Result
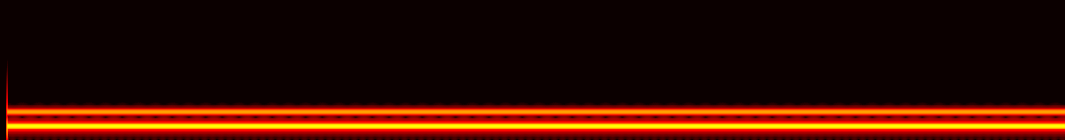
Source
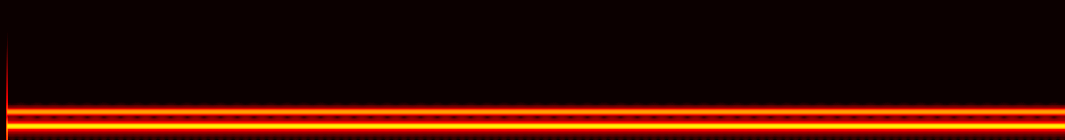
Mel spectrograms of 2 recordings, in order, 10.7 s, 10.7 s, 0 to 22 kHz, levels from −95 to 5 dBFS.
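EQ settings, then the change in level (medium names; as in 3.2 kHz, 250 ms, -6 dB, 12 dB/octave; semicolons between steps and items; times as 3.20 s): band-pass filter 350 Hz, Q 0.52; +2.5 dB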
